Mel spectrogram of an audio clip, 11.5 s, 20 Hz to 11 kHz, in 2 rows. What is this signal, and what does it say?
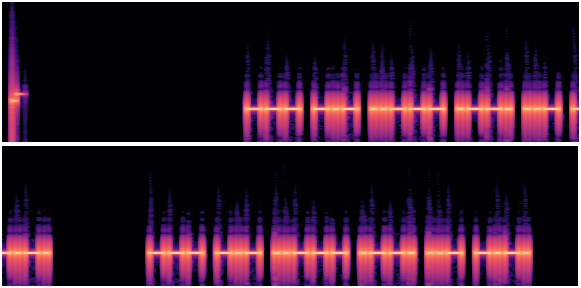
Morse code, heard as a keyed tone, about 25 wpm, 700 Hz. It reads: OK2PUC OK2PUC
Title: DXCC-100 Call Signs - 6 Characters - Repeated 3x - 25wpm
